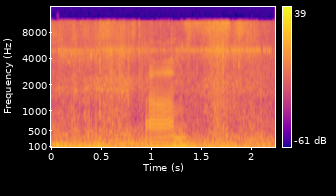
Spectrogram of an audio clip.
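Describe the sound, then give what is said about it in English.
Wind blows across an outdoor disc golf park in a steady, low buffeting rumble against the microphone, with a brief voiced sound rising over it midway. “The wind is pushing on a little bit”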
